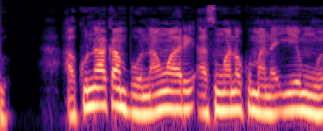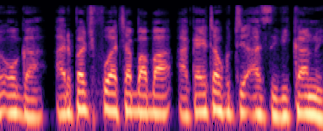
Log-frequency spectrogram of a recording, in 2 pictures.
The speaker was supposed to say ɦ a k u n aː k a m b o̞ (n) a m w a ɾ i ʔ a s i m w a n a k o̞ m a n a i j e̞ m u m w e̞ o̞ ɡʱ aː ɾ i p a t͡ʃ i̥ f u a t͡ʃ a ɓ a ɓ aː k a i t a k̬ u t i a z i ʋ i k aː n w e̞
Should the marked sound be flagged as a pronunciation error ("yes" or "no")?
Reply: no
